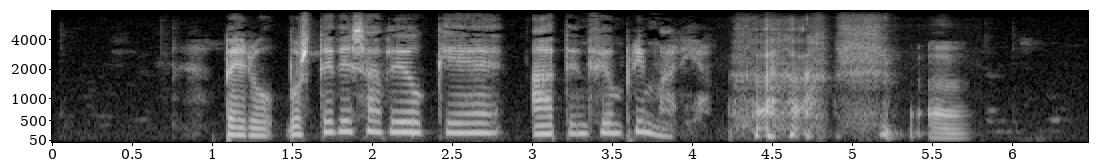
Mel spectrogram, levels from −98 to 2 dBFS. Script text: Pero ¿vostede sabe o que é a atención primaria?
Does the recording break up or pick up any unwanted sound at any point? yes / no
yes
